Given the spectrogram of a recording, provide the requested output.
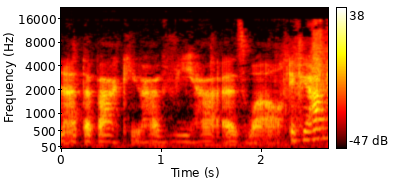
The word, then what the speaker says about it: Veja: These ones are the Veja, that's just how I'm going for with the pronunciation, Veja V10.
